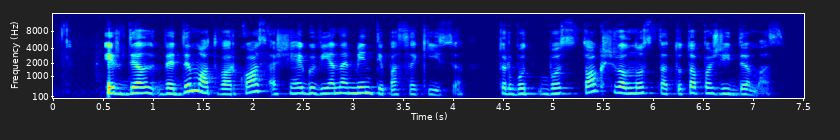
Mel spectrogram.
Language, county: Lithuanian, Alytus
